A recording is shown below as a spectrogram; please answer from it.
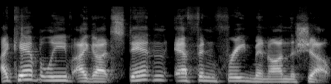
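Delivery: ordinary delivery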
